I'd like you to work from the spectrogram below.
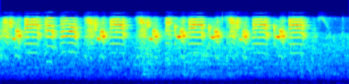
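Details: Zebra finches singing: a fast run of nasal, buzzy notes with stacked harmonics, repeated about three times a second, with quiet trailing off near the end.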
